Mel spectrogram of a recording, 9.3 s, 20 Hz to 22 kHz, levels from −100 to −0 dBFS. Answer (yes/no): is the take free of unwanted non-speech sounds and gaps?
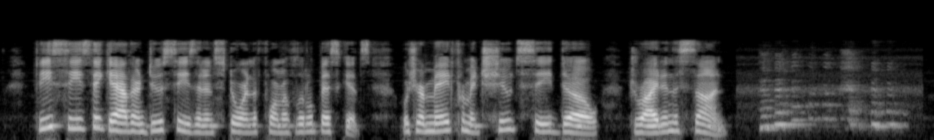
no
